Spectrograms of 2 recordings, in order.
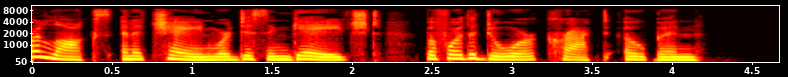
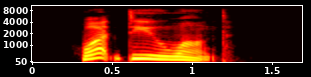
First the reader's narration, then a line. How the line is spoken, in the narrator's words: Her voice was deep and heavily accented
